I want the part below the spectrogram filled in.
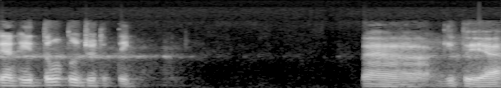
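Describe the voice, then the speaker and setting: A man speaks at a fairly slow pace with vocal fry. His pitch swings very widely. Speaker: public speaking trainer. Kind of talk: online training session. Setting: online meeting with chat.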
